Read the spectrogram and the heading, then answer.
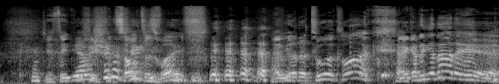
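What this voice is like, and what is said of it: Stereotypical Jewish accent. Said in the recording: “stereotypical Jewish accent”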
